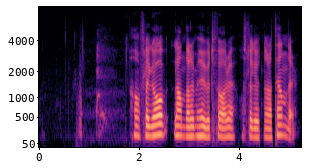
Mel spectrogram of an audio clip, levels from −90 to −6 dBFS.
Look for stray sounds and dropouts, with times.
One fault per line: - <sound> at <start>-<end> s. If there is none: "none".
- laugh at 1.1-1.6 s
